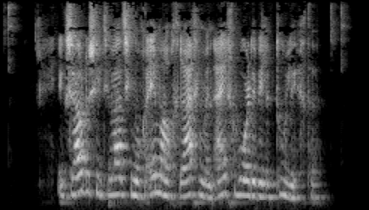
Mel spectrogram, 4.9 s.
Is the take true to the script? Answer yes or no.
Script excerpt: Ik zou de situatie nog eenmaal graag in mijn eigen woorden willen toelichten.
yes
